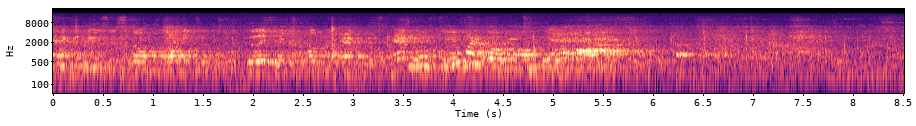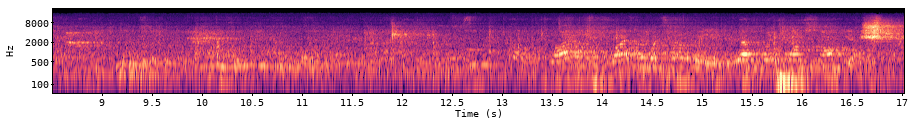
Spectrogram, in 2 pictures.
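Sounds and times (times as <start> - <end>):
indistinct voices speaking in hall: 0.0 - 17.0.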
